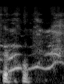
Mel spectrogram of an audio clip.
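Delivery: high, breathy real laugh; sudden high laugh; real burst of laughter. Real, not acted. Laughing at his own story.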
